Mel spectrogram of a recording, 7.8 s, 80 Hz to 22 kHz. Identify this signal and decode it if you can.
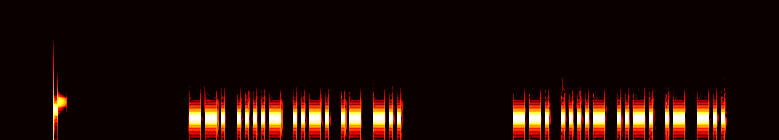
Morse code, heard as a keyed tone, about 30 wpm, 700 Hz. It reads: G4FAD G4FAD
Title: Call Signs Repeated 3x - 30wpm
